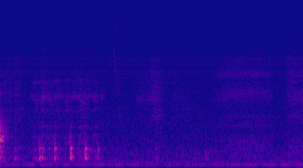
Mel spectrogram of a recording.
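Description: A man's soft voice in a few short bursts in the first two seconds, then near silence with faint breathing.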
